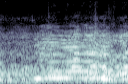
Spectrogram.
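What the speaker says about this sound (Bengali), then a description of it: "বলদটা চমৎকার একটি বলদ গরু" A bullock lows at a village cattle market in Ambarihat, Dinajpur, Bangladesh, one long drawn-out moo with a second rise near the end, close and fairly loud over faint crowd chatter.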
